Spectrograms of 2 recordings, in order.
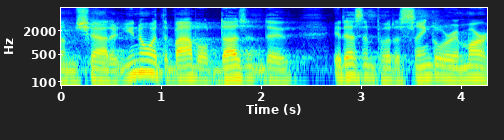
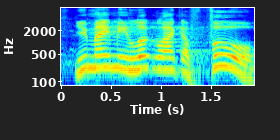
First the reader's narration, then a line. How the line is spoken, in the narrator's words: Balaam shouted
